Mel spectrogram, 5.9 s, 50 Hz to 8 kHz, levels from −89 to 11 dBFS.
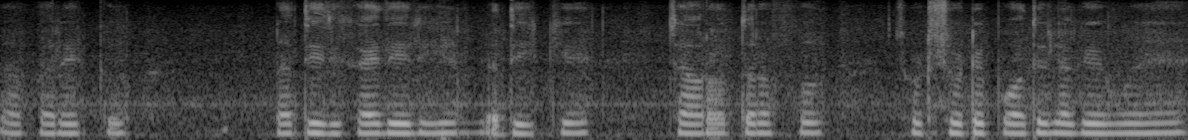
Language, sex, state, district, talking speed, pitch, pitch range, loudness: Hindi, female, Bihar, Muzaffarpur, 160 wpm, 205 Hz, 200-210 Hz, -30 LUFS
